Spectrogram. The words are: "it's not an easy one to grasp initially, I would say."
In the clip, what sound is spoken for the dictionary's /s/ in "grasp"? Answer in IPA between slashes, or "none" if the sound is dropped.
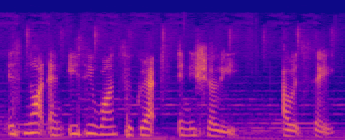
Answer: none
